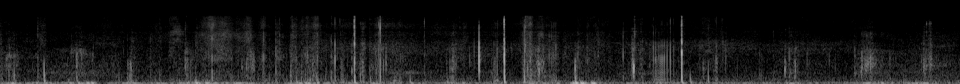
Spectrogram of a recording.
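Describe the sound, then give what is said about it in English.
A person out walking makes many uneven footsteps, with irregular crunchy taps and scuffs over a constant background hiss. “And now I'm having a bit of a walk.”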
